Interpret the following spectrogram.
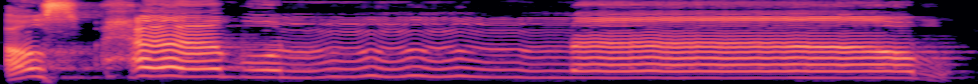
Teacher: Alif lam bertemu nun, alif lam syam siyah. Ma'al gunah bersama dengung. Tahan. Ashabun nar.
